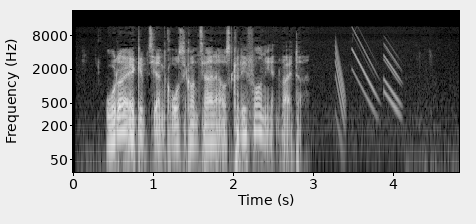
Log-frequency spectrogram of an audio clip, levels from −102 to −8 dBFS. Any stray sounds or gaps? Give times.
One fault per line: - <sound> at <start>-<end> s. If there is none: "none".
- chirp at 3.3-4.1 s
